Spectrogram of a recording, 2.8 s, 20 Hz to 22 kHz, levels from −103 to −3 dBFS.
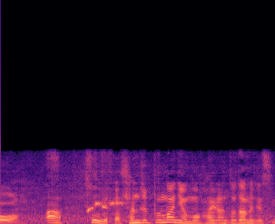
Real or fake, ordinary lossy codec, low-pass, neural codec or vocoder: fake; none; 7.2 kHz; codec, 24 kHz, 3.1 kbps, DualCodec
